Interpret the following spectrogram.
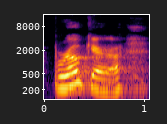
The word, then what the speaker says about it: Baroque: Baroque era.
